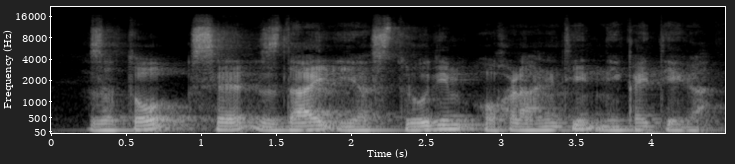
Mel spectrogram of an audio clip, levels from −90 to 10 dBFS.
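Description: No technical faults can be heard anywhere in the speech.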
